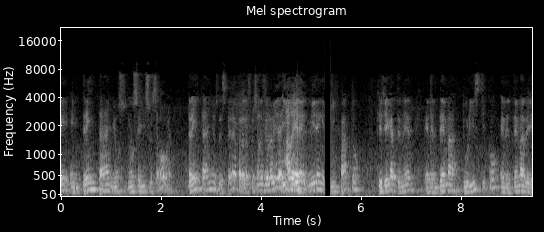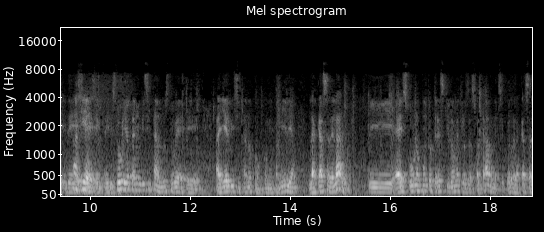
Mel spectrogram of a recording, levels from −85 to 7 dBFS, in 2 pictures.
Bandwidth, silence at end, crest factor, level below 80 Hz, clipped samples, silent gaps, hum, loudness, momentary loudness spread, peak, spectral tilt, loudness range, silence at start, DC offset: 7.6 kHz; 0 s; 22 dB; -48 dBFS; under 0.1%; none; none; -22 LUFS; 12 LU; 0 dBFS; -8 dB/octave; 5 LU; 0 s; under 0.1%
